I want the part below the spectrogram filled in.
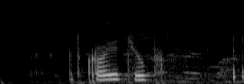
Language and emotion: Russian, neutral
